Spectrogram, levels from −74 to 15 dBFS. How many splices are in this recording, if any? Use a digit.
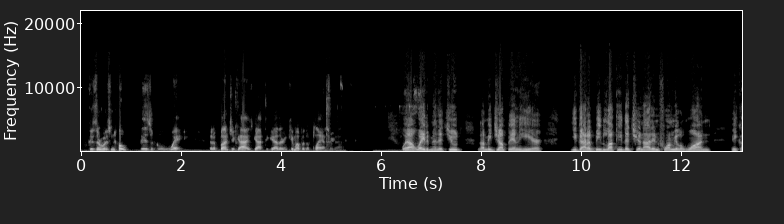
0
